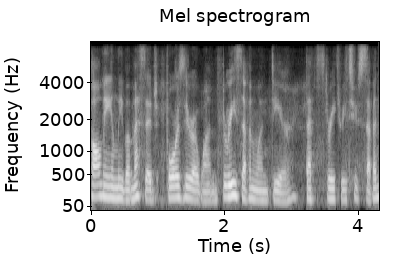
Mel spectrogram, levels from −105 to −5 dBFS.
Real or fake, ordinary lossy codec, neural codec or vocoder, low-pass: fake; AAC, 48 kbps; codec, 16 kHz, 0.8 kbps, ZipCodec; 7.2 kHz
